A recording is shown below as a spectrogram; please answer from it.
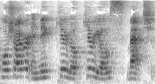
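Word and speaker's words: Kyrgios: and Nick here no kurios match I have to keep reminding myself the G is silent hi here Arvest how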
